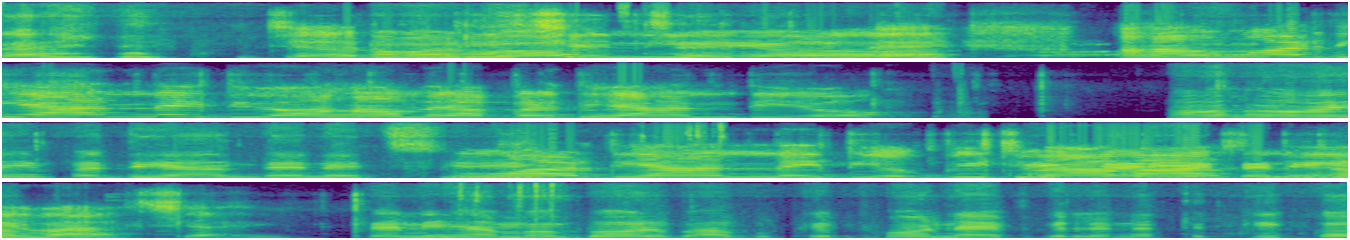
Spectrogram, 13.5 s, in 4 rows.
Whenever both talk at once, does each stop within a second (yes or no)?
no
